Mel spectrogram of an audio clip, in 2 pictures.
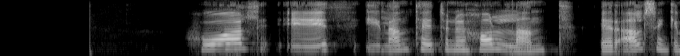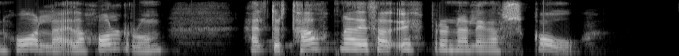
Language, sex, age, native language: Icelandic, female, 40-49, Icelandic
